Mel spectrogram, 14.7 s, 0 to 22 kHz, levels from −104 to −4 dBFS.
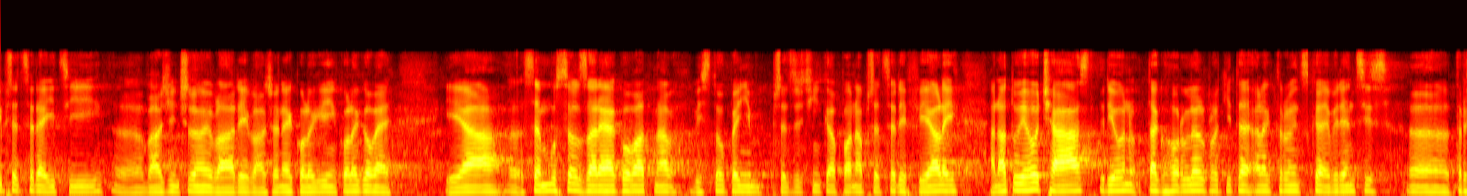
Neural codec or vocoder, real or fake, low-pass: codec, 24 kHz, 3.1 kbps, DualCodec; fake; 7.2 kHz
